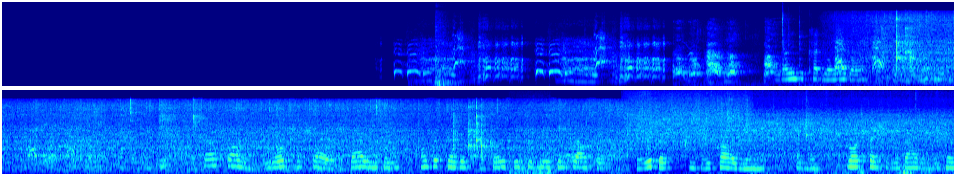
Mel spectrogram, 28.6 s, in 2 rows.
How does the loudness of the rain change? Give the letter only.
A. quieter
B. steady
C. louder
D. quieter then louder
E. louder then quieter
B.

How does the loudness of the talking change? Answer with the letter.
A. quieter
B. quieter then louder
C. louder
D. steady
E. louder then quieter
C.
